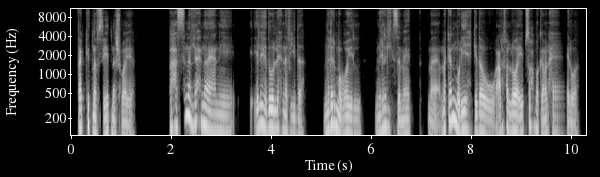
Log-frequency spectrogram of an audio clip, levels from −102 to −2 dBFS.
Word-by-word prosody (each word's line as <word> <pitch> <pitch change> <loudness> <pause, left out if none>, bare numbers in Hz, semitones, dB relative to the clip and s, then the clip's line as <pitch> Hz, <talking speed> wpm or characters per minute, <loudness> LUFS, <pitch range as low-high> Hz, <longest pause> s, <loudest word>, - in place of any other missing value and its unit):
فكِّت 145 -1 0
نفسيتنا 105 -1 0
شوية، 85 -2 -3 0.7
فحسينا 155 +12 +3
اللي 175 -2 +1
إحنا 160 -6 +2
يعني 120 -3 -2 0.4
إيه 140 - 0
الهدوء 145 -3 +5
اللي 135 -1 +3
إحنا 125 -3 -3
فيه 105 -1 -6
ده 95 -1 -7 0.4
من 120 - -1
غير 165 +1 +5
موبايل، 105 -6 +1 0.3
من 105 - -3
غير 135 - +1
التزامات، 100 -8 -2 0.3
م - - -4
مكان 180 +7 +4
مُريح 125 +1 +3
كده 120 -1 +1
وعارفة 105 +4 0
اللي 120 +1 +3
هو 120 - +7
إيه 110 +1 +2
بصحبة 140 +3 -3
كمان 100 -1 -2 0.4
حلوة 85 0 -3
120 Hz, 175 wpm, -25 LUFS, 100-140 Hz, 0.7 s, هو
